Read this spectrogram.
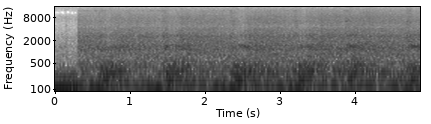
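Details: Ford Sierra Cosworth after fitting a new fuel pressure regulator, checked for leaks: fires straight up and takes several even throttle blips, pulling up and settling back without misfire; fuel delivery sounds fine.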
